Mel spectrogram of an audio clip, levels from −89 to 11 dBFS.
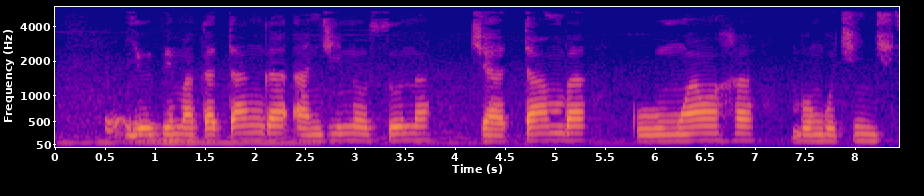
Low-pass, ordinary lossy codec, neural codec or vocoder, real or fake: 5.4 kHz; MP3, 48 kbps; none; real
